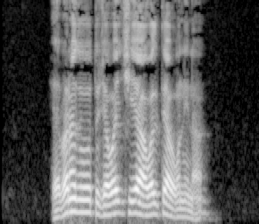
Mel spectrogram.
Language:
Torwali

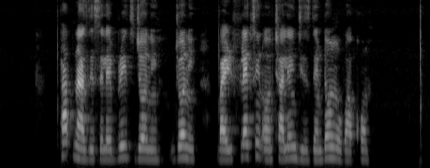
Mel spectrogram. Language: Nigerian Pidgin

